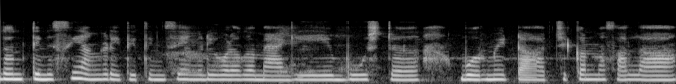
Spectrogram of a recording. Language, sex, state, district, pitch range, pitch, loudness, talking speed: Kannada, female, Karnataka, Belgaum, 210-230 Hz, 220 Hz, -15 LUFS, 115 wpm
